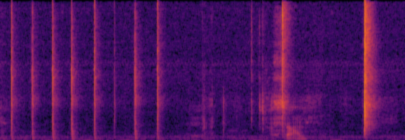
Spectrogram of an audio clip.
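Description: Fingernails tapping rapidly on a wooden tabletop, a quick run of about nine clicks at some five a second, then one sharper click near the end.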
